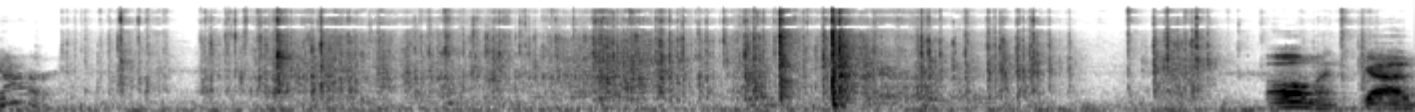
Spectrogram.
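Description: A plastic wrapper crinkles and tears open.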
